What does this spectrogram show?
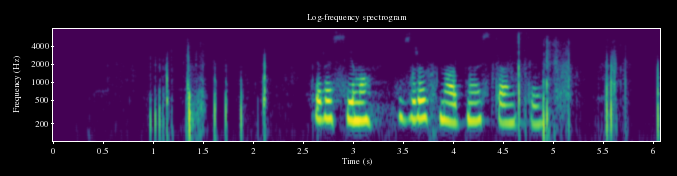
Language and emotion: Russian, neutral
